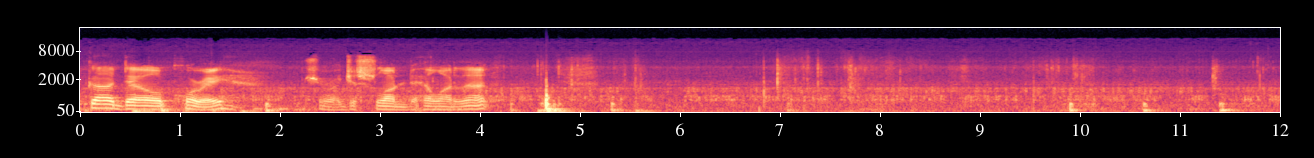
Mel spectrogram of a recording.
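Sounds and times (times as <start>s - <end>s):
paper rustling: 7.0s - 8.3s.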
